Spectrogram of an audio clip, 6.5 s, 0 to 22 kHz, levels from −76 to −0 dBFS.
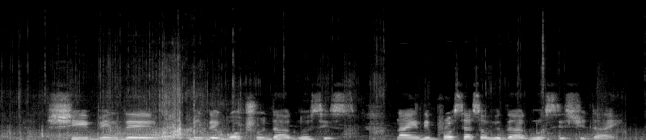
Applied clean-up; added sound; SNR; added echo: none; Skateboard; 9 dB; none.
